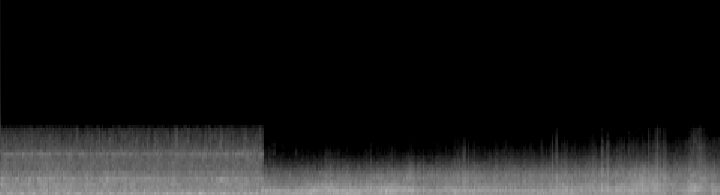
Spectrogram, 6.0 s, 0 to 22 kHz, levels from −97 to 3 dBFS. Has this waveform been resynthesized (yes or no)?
yes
